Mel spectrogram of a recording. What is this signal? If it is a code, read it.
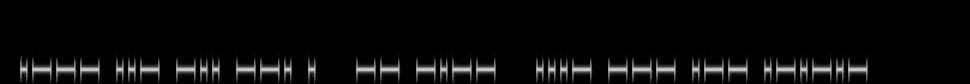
Morse code, heard as a keyed tone, about 20 wpm, 700 Hz. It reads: JUDGE MY VOW.
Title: Pangram Challenge v2 - 20wpm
